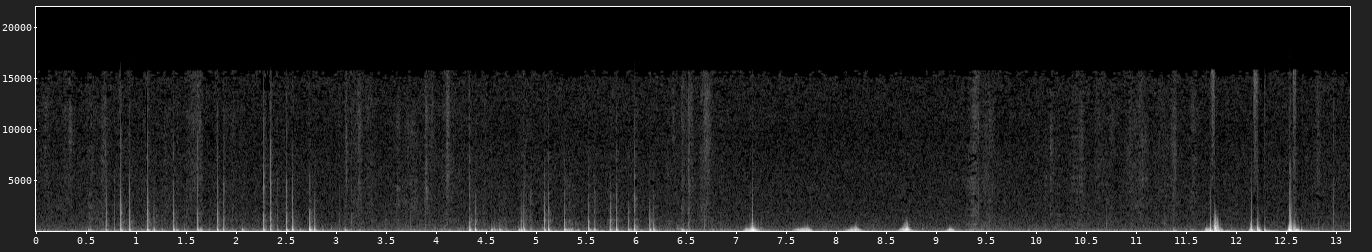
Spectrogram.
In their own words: 귀여운 로디 장난감 두드리는 소리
